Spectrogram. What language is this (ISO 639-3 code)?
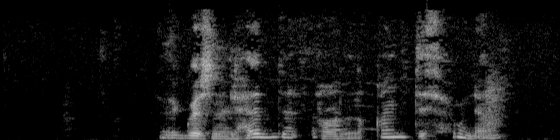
kab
